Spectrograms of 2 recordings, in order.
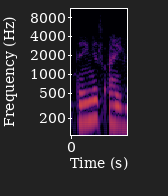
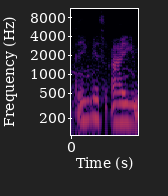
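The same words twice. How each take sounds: The two takes are said the same way.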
